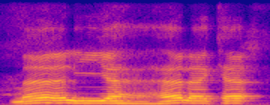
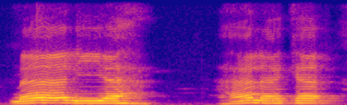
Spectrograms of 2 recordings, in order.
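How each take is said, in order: First: The two words merge together with no pause. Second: A brief breathless pause separates the two words. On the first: "Kemudian idgham" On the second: "Sakta dulu"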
